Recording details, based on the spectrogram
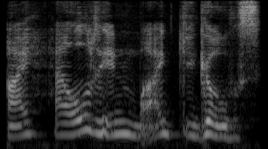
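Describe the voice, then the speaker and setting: A woman reading a children's storybook aloud in an expressive narrating style. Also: mid-range voice, slow pace. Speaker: storybook reader.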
